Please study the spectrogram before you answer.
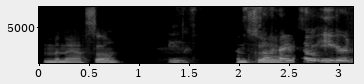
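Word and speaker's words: Manasseh: sure just kind of pay attention to those syllables no yeah so in English it's Manassa and so I'm so eager to guess the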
